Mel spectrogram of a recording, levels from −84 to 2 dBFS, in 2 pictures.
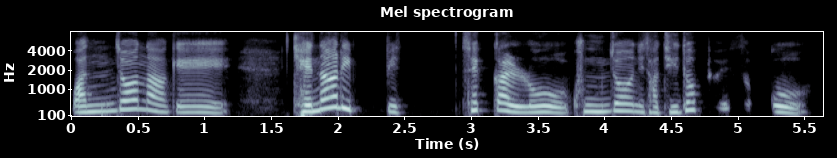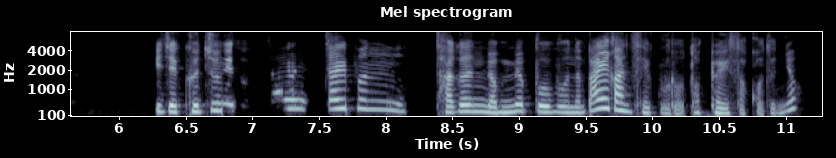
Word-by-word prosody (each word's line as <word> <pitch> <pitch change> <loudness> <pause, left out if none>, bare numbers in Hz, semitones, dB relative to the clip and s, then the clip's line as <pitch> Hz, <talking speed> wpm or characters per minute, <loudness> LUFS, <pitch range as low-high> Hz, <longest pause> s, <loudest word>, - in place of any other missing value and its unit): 완전하게 215 - +1 0.4
개나리 320 +7 +7 0.2
빛 205 -2 -6 0.4
색깔로 210 -8 +3
궁전이 225 +1 0
다 200 -1 -4
뒤덮여 275 +9 -1 0.2
있었고 195 +4 -3 0.7
이제 220 -1 +2
그중에서 225 - -2 0.7
짧 320 +1 +2
짧은 295 -6 -6 0.2
작은 225 +2 0
몇몇 205 +4 -1
부분은 200 -2 -2
빨간색으로 225 - 0
덮여 190 -1 -5
있었거든요. 165 - -9
220 Hz, 260 characters per minute, -21 LUFS, 200-265 Hz, 0.7 s, 개나리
